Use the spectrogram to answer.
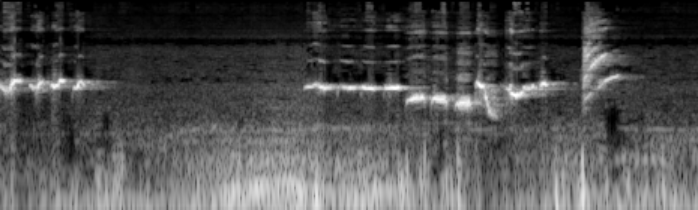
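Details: Murai batu (white-rumped shama), a fighter bird, gives a steady held whistle, then wavering lower warbled notes and a sharp rising sweep to finish. A low hum runs in the background.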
